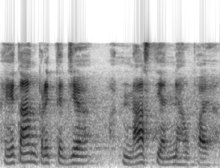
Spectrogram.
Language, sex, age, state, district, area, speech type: Sanskrit, male, 18-30, Bihar, Begusarai, rural, spontaneous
